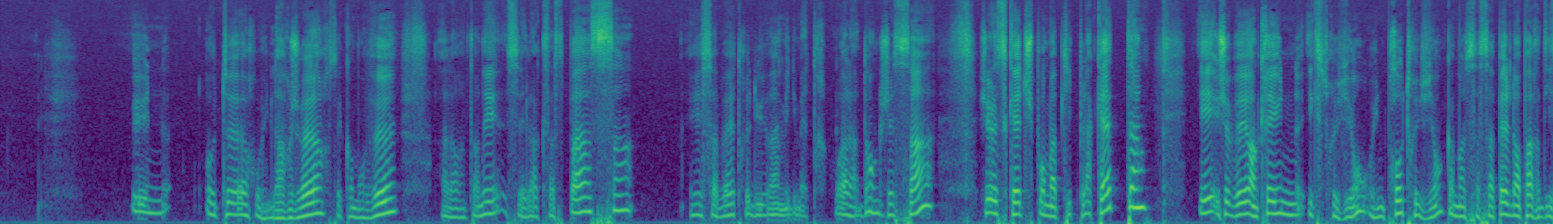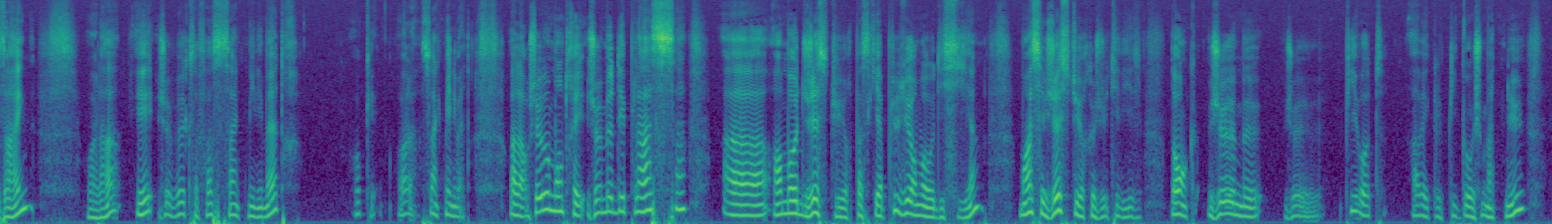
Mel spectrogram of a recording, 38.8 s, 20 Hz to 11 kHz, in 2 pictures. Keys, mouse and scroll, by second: 0.1 click, 2.2 click, 2.7-3.1 typing, 7.8 click, 9.0-10.0 typing, 10.5-10.8 scroll down 1, 11.8 click, 12.9 click, 20.1 click, 21.7 5, 23.8 click, 25.4 click, 26.8-28.1 drag, 30.7 click, 33.9 click, 34.6-38.1 drag, 38.6-38.8 right drag.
